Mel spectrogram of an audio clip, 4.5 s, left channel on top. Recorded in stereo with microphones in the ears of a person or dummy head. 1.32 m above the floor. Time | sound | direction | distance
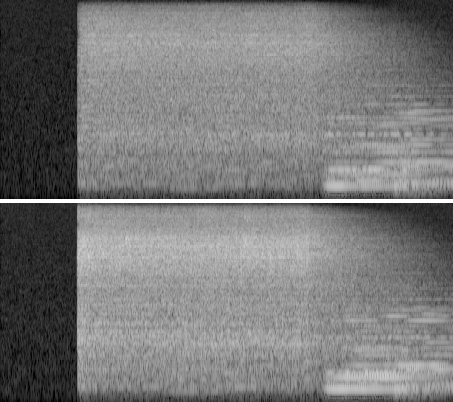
0.8 | frying | 40° right (ahead or behind) | 0.8 m
3.2 | a piano | 25° left (ahead or behind) | 1.5 m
